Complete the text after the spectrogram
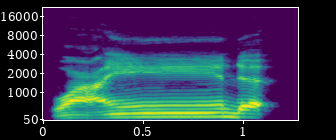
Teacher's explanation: oleh kerana dal itu huruf yang akhir itu disukunkan adalah huruf qalqalah, bila sukun dia akan melantun. Dibaca dengan qalqalah kubra.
